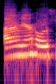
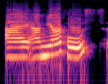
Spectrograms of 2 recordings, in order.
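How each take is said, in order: First: Said in the usual way. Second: Slow, smooth radio announcer delivery; radio host voice. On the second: Pretend. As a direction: put on a broadcast host voice. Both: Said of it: "I sound like a radio TV person".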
